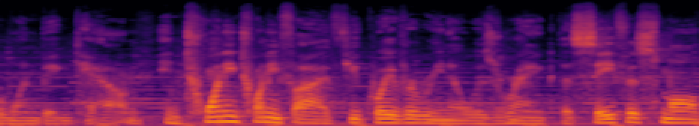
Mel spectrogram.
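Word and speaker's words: Fuquay-Varina: Fuquay, Fuque, all kinds of different things we get, but it's Fuquay Varina.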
